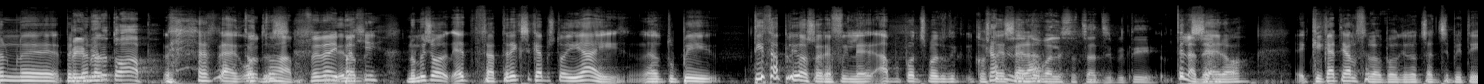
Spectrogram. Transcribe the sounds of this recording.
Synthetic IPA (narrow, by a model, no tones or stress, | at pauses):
enumnepeɾiɾmenmenot̪oɐpðeɣod̪osɐpvevɛɐinno̞mizoeiθɐt̪ɾeksikɐpçost̪o̞iɐinɐt̪upi | t̪iθɐplio̞soɾefileɐ̰popɾo̞t̪espɾot̪oikosikɐt̪eseɾɐovɐlest̪ot͡sɐt̪̚d͡ʒipit̪it̪ilseɾo̞ | cekɐt̪iɐlo̞θeloopocet̪ot͡sɐt̪d͡zipit̪ḭ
